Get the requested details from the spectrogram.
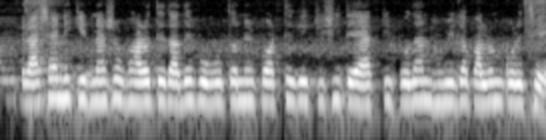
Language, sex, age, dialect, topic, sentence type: Bengali, female, 18-24, Northern/Varendri, agriculture, statement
